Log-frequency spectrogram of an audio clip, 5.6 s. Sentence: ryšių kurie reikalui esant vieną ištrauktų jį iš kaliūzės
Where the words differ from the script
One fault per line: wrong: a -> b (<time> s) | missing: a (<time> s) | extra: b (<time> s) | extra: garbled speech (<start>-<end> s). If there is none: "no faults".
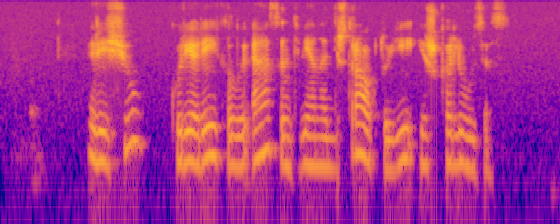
no faults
